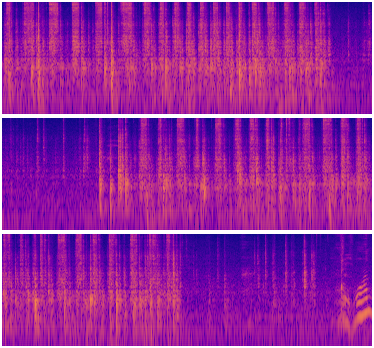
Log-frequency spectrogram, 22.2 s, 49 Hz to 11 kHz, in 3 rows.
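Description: Ratchet wrench unscrewing the nuts holding the trunk latch on a 2007 Ford Mustang, rapid loud clicking bursts that pause midway and resume, close up with occasional talk.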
